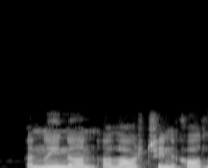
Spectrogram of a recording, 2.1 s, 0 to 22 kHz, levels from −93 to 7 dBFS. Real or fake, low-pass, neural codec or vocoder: real; 7.2 kHz; none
